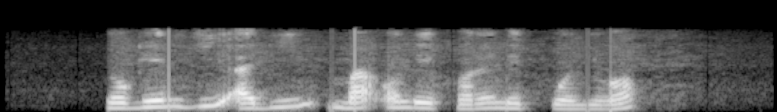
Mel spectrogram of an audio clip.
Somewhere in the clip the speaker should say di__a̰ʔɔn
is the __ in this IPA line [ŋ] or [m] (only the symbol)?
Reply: m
